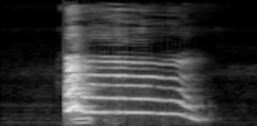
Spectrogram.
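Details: A female Siberian husky gives a single drawn-out, tonal howl that holds steady, then drops at the end. She is "talking" back after being told no, wanting her treat.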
